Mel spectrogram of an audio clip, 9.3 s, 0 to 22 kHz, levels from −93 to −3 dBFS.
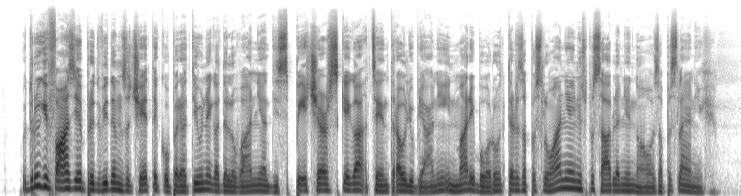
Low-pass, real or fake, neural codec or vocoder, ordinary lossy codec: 19.8 kHz; real; none; none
